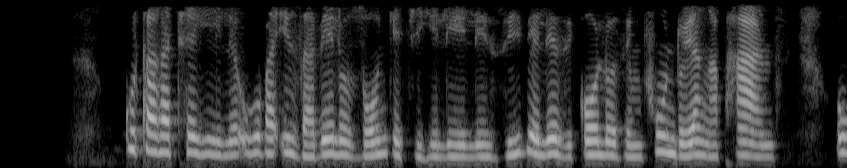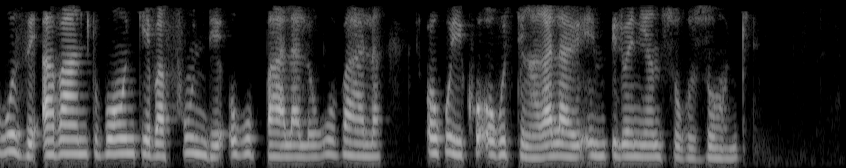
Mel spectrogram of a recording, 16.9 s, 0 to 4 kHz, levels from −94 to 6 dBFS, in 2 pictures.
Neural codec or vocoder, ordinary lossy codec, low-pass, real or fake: none; MP3, 32 kbps; 3.6 kHz; real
